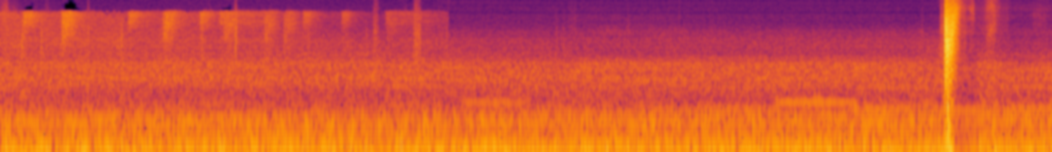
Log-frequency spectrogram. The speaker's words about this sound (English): We are driving in the car again, as you can plainly hear on the return trip from Kansas.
